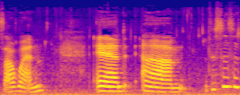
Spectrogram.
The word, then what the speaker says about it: Samhain: pronoun the pronunciation of it so it is pronounced so when and um this is a time where the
